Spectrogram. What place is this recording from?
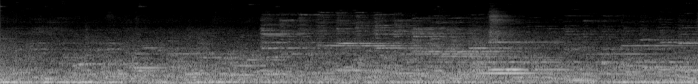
subway station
